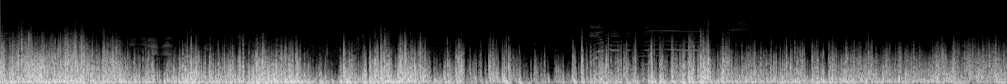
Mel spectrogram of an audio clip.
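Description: Wind buffeting the microphone: a loud, gusting rumble that rises and falls, with a few faint high-pitched sounds about six to seven seconds in.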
